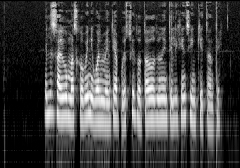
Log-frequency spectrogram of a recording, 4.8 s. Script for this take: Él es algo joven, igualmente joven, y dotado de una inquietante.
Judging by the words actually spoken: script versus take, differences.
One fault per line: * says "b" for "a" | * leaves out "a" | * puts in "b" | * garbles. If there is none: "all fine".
* puts in "más"
* says "apuesto" for "joven"
* puts in "inteligencia"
